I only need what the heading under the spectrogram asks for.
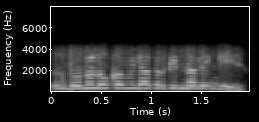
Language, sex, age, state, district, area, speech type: Hindi, female, 30-45, Uttar Pradesh, Azamgarh, urban, conversation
